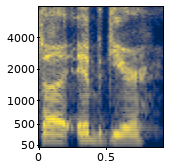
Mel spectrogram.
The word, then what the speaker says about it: YBGIR: Now you have recently dropped your album, YBGIR, and I will It's definitely pronounced Ibgir.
